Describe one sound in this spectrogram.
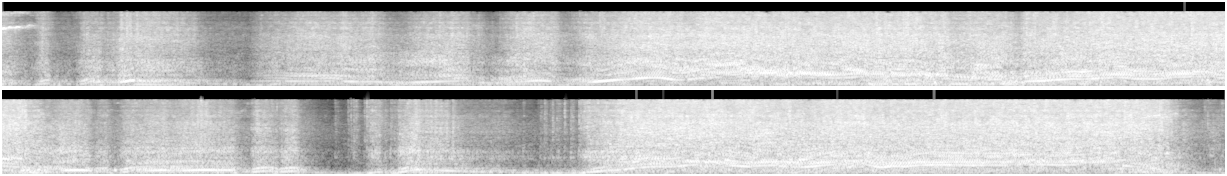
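Big tyres grind and scrape over rock.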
